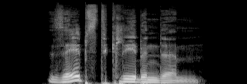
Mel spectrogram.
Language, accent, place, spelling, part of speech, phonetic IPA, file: German, Germany, Berlin, selbstklebendem, adjective, [ˈzɛlpstˌkleːbn̩dəm], De-selbstklebendem.ogg
- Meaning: strong dative masculine/neuter singular of selbstklebend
